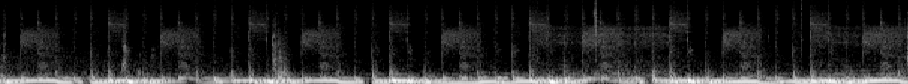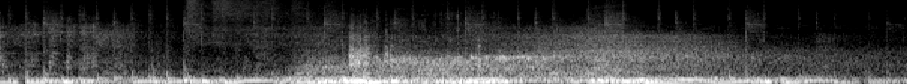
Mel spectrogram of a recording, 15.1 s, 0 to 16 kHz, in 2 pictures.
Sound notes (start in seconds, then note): 2.2 trunk door closing; 4.6 lighter flicking open; 7.5 car starting and peeling away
